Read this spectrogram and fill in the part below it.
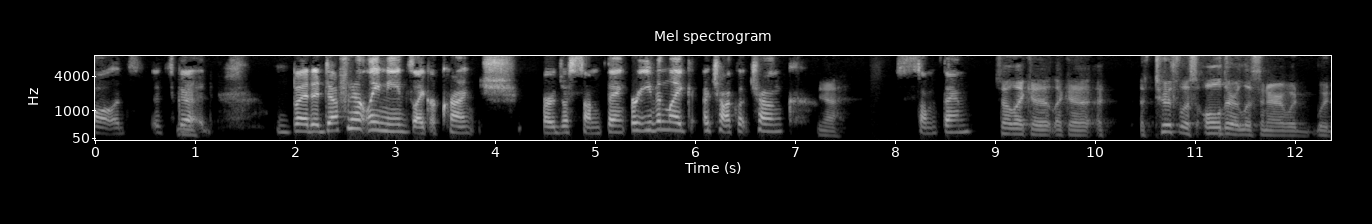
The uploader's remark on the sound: This is the only Zoom-recorded episode so far.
